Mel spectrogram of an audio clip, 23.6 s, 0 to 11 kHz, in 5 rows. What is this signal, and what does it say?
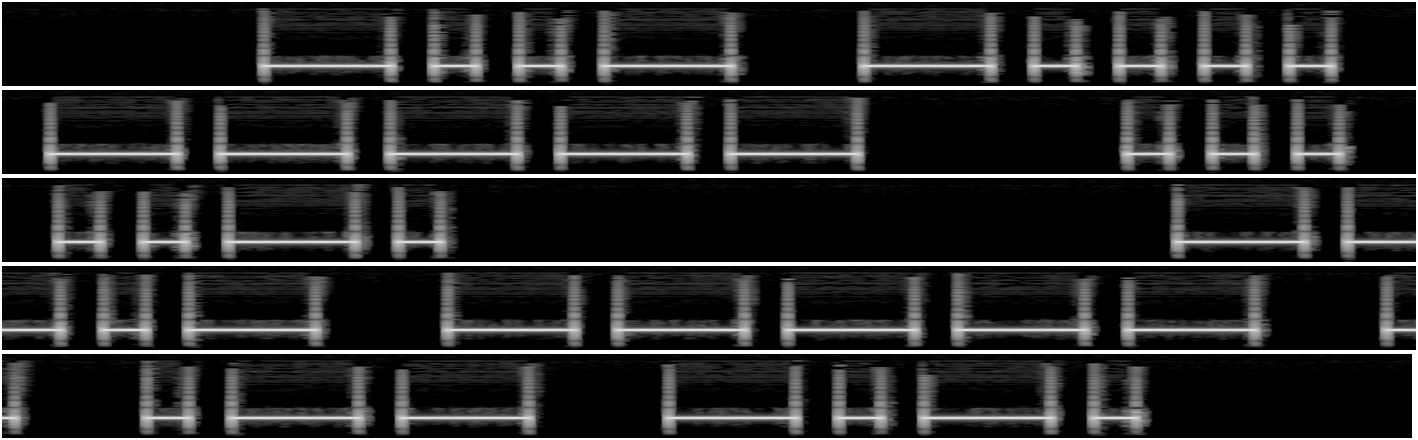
Morse code, heard as a keyed tone, about 8 wpm, 800 Hz. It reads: X60SF Q0EWC
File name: CW / DET / 1 9 1500C S B 8wpm 5624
